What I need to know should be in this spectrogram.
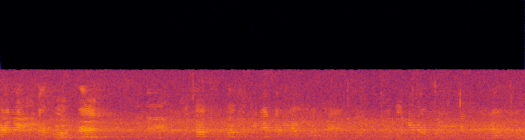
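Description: Football players shout to each other in the distance, outdoors.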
